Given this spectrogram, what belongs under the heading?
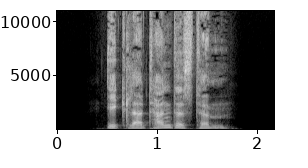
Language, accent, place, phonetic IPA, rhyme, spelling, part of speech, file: German, Germany, Berlin, [eklaˈtantəstəm], -antəstəm, eklatantestem, adjective, De-eklatantestem.ogg
- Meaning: strong dative masculine/neuter singular superlative degree of eklatant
